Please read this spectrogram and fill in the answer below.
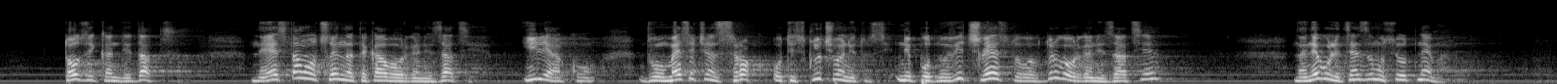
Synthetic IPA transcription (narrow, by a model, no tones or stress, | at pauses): t̪ɔzikɐnd̪id̪at̪ | nɛɛst̪anəlˠt͡ʃlɛnːɐt̪ɐkavɐoɾɡɐnizat̪sijə | iliɐko | d̪vomɛsɛt͡ʃɛnsɾɔkot̪isklʲut͡ʃvɐnɛt̪osi̥nɛpod̪novit͡ʃlɛnst̪vovɐvd̪ɾuɡəoɾɡɐnizat̪sijə | nɐnɛɡolit̪sɛnzəmʊsɛot̪nɛmə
